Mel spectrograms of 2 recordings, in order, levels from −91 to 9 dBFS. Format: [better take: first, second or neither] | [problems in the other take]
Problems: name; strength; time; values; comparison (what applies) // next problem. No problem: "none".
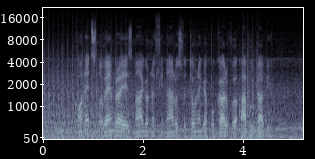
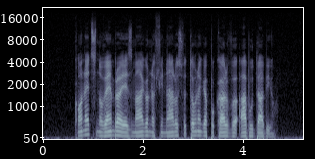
second | background sound (Engine / Boat, Water vehicle + Gunshot, gunfire); 4 dB below the speech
